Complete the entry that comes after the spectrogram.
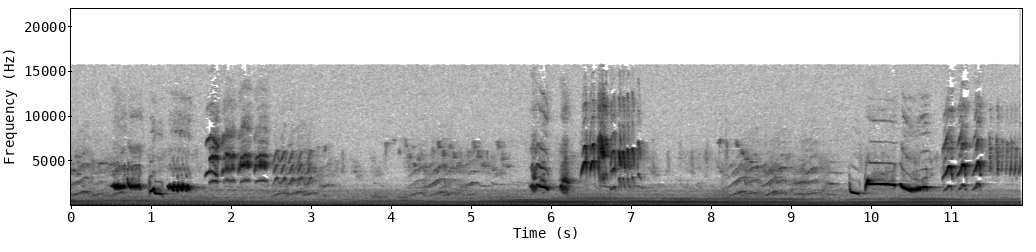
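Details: Common blackbird, a male, singing from the top of a pear tree. Mellow whistled phrases with scratchy high twitters come every few seconds, over a steady low drone.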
